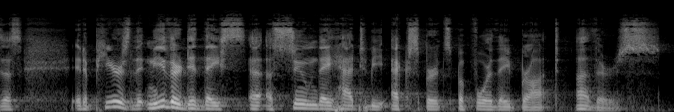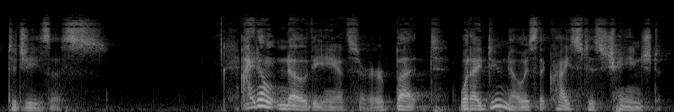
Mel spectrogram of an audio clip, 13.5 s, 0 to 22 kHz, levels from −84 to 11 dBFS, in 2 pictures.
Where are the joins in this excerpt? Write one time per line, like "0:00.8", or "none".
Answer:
0:09.1
0:11.2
